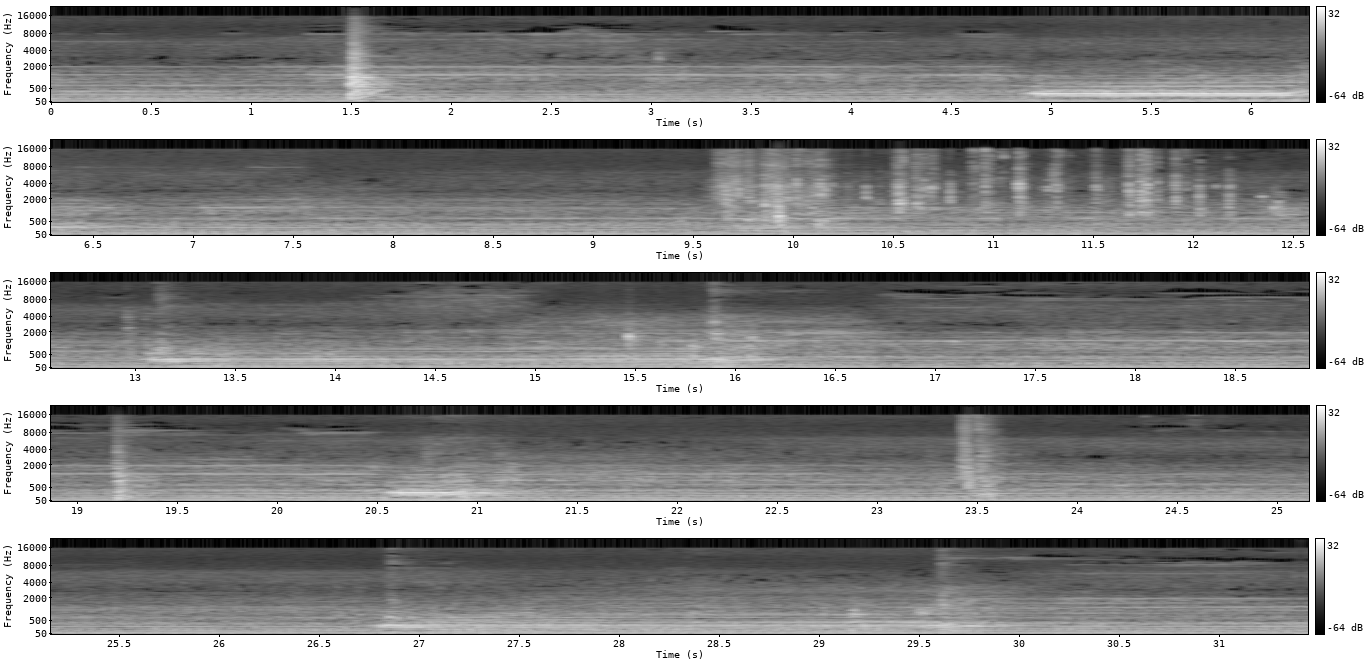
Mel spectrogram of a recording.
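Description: Engine-driven commercial log splitter running steadily, its note growing louder and heavier four times as the hydraulic ram drives rounds through the wedge. Sharp cracks of wood splitting come between, with a quick flurry of them about ten seconds in.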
